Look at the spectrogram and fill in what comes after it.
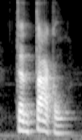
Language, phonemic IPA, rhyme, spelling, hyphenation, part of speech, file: Dutch, /ˌtɛnˈtaː.kəl/, -aːkəl, tentakel, ten‧ta‧kel, noun, Nl-tentakel.ogg
- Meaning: tentacle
